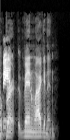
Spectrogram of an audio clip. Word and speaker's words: Van Wagenen: And I also think it's amusing that when Brody Van Wagenen, how do you say his name? – Oh, Van Wagenen.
